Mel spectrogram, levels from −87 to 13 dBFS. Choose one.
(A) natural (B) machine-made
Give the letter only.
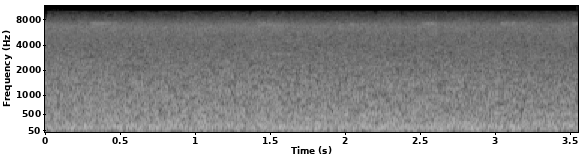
A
